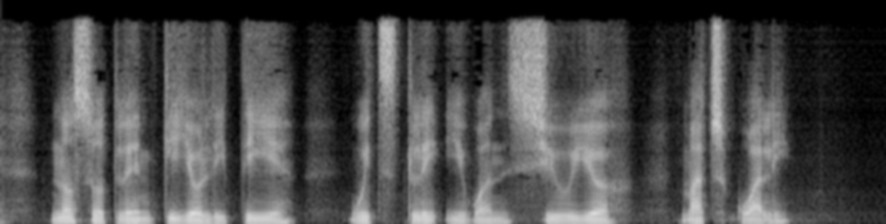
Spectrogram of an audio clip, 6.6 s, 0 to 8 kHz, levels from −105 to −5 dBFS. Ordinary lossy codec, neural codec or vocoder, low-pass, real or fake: MP3, 48 kbps; codec, 16 kHz, about 1 kbps, DyCAST, with the encoder's durations; 7.2 kHz; fake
